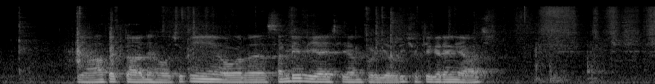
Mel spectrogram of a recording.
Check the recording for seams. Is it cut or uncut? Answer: uncut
